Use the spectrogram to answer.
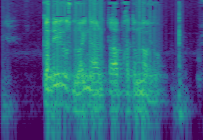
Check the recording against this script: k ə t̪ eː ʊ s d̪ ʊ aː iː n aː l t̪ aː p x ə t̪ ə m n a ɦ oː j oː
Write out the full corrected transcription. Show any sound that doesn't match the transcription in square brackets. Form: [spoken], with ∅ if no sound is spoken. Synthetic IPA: k ə [d̪] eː ʊ s d̪ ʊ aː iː n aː l t̪ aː p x ə t̪ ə m n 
